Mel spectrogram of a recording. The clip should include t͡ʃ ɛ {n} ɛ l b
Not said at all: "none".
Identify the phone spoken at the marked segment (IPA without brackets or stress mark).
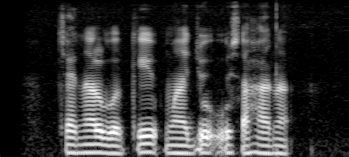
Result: n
